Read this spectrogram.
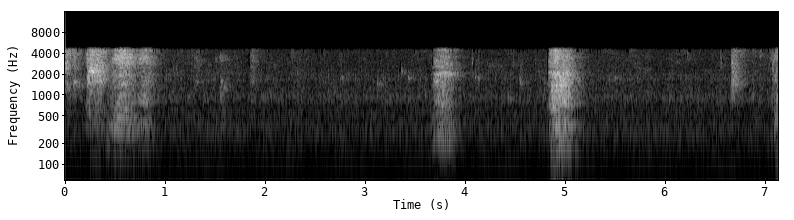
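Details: Female foster dog with a newly developed cough: several short, harsh, breathy bursts in quick succession, then single bursts about a second apart; dry cough.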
